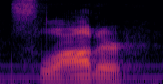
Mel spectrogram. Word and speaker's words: Sloter: I just know that Kyle, how did he pronounce it? Sloter? – Slaughter.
